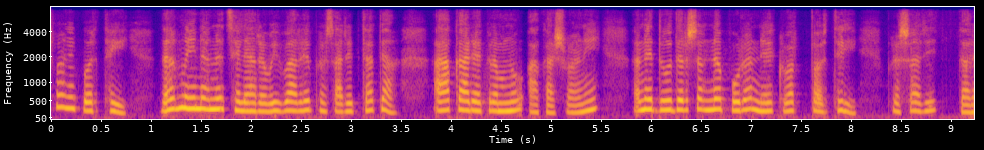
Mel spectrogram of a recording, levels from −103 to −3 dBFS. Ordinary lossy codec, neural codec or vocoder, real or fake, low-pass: none; codec, 16 kHz in and 24 kHz out, 0.6 kbps, FocalCodec, streaming, 4096 codes; fake; 7.2 kHz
